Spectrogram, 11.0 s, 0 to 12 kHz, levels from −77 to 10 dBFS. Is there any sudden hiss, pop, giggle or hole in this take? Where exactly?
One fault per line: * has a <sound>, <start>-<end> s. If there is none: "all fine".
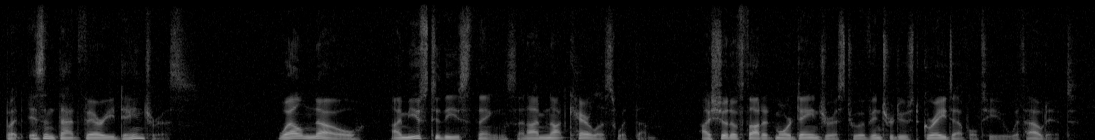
all fine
